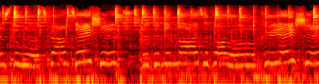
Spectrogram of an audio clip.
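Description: Live rock band playing: electric guitar, electric bass and drum kit, with a female lead voice singing a wavering, vibrato-laden melody over them.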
